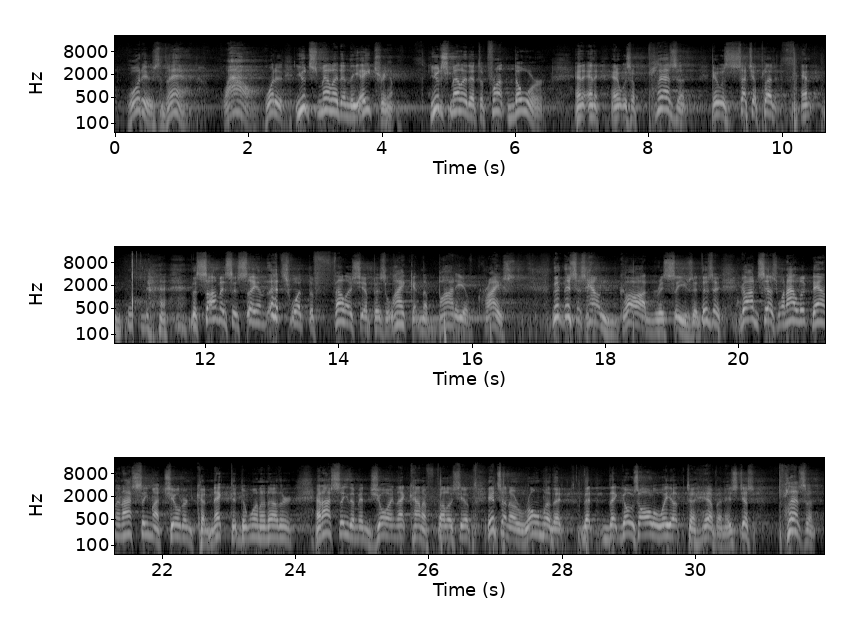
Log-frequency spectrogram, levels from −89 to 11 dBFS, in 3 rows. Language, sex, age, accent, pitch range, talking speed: English, male, 50-69, American, 175-255 Hz, 175 wpm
